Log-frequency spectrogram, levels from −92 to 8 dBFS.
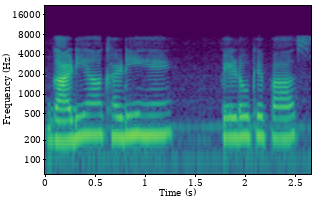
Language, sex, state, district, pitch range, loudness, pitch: Hindi, female, Madhya Pradesh, Bhopal, 215-240 Hz, -20 LUFS, 225 Hz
